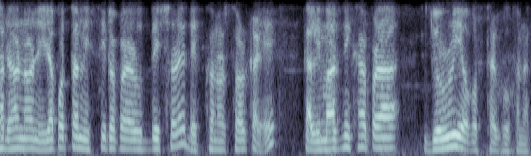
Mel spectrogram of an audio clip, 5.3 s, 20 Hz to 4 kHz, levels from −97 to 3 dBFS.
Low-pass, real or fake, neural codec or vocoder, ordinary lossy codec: 3.6 kHz; fake; codec, 44.1 kHz, 7.8 kbps, DAC; Opus, 16 kbps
